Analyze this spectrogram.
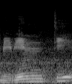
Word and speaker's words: vivint-hi: The form “vivint-hi” (living there) can also be formed. Or “vivint-hi” (without pronouncing the T). This T, some people pronounce it and some don’t. “vivint-hi” or “vivint-hi” (living there).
